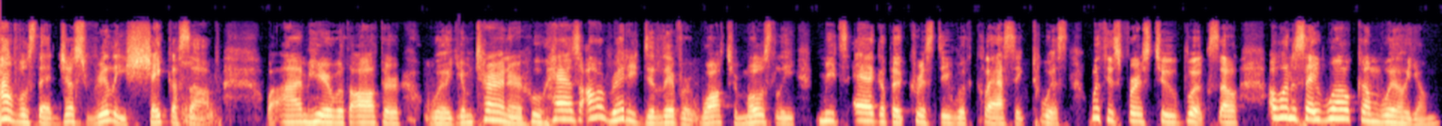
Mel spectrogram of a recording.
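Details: Adult interviewer; normal speech.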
